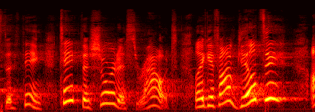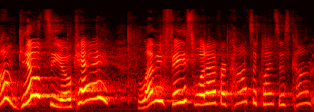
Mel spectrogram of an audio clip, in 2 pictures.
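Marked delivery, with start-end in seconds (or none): 2.4-7.9 higher and louder, punching guilty; ringing, raised confession; emphatic preaching. Real, not acted. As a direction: declare it loud and high. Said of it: "preaching emphasis".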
